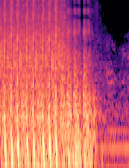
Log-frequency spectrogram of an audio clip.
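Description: An automatic rifle fires a rapid burst on the Livik map in PUBG Mobile. About a dozen loud, close shots crackle in quick, even succession, then cut off into a short ringing tail.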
